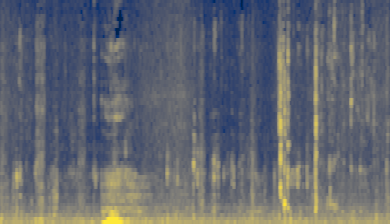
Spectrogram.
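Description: Close-up chewing of a sauced fried chicken wing, with wet mouth smacks and clicks. About a second and a half in, a short hummed "mmm" of approval, falling in pitch.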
